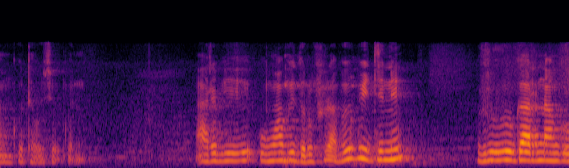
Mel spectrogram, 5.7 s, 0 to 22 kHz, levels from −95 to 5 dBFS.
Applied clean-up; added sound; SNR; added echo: none; none; none; none.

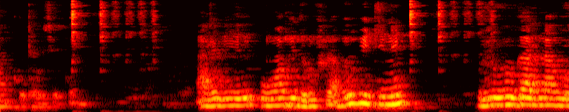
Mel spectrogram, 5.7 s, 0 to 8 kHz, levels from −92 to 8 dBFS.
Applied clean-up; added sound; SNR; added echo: classical method WPE with log-MMSE.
